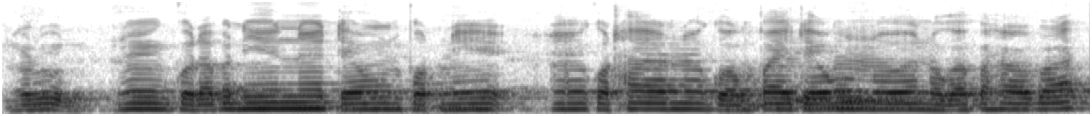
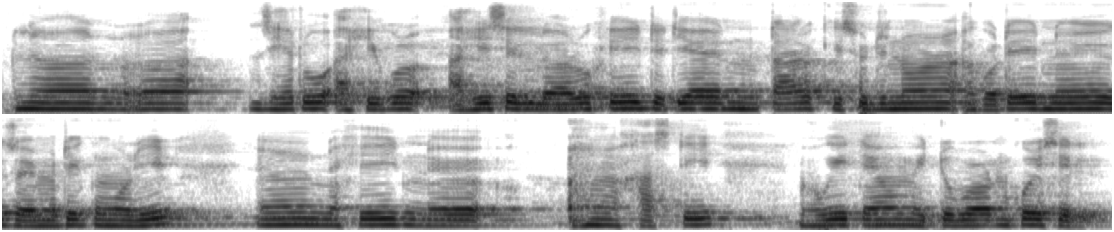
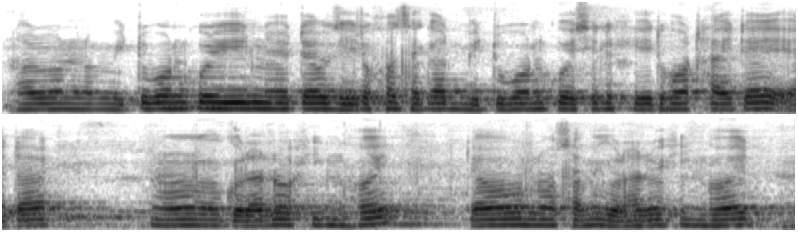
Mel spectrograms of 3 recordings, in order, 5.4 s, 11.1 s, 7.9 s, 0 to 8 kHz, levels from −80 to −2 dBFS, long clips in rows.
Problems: background conversations at intervals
